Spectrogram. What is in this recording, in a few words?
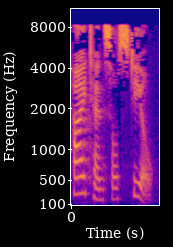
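"HIGH TENSILE STEEL", English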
